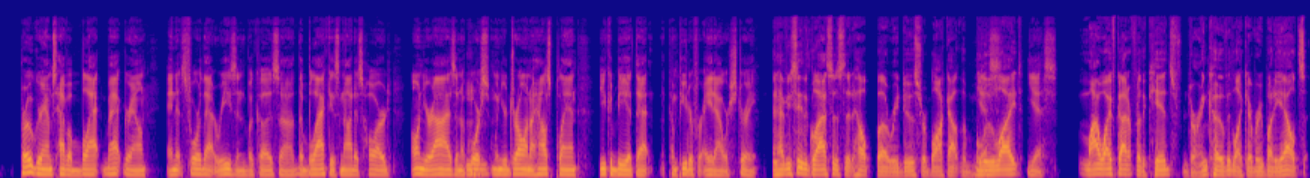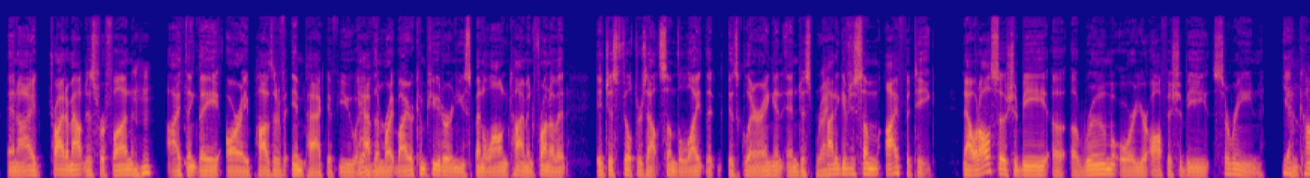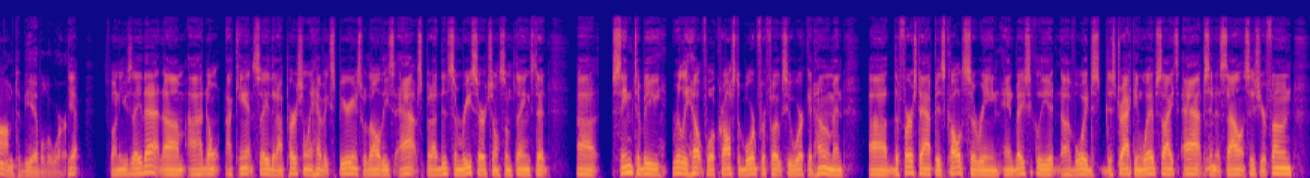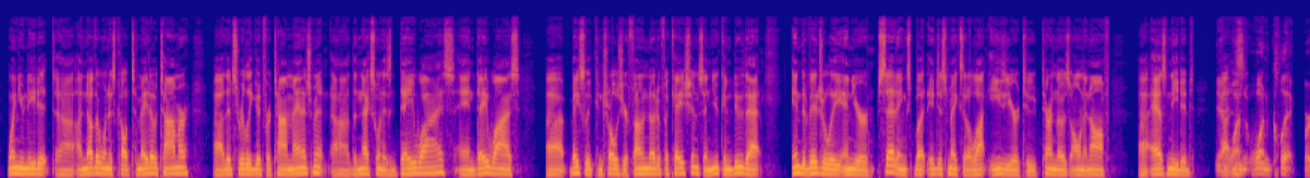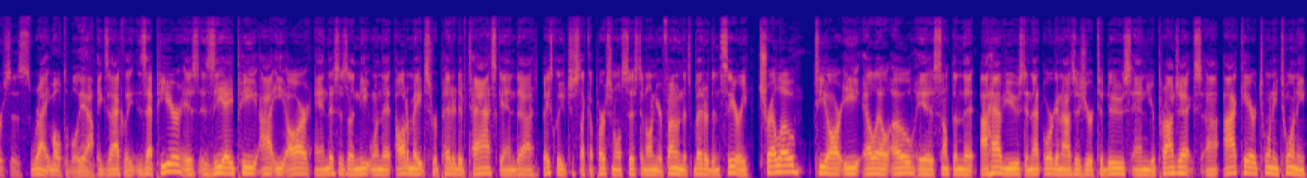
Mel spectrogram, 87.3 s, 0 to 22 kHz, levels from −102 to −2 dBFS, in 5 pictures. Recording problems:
none

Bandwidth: 14.5 kHz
